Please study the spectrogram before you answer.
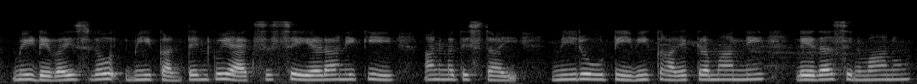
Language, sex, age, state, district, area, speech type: Telugu, female, 18-30, Andhra Pradesh, East Godavari, urban, spontaneous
